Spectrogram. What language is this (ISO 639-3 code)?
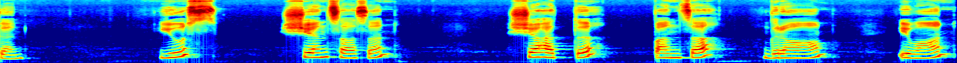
kas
